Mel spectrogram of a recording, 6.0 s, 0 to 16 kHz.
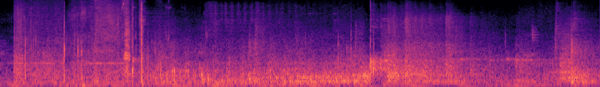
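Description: A Columbia 300 bowling ball rolling down a bowling lane: a steady rumble, with a few sharp knocks in the first second and a half and a fuller, noisier stretch about four seconds in.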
